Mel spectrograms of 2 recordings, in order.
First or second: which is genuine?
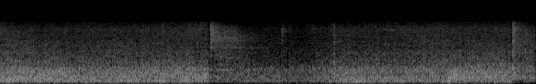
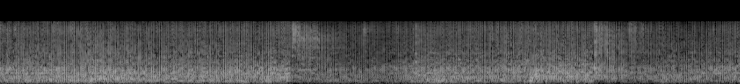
first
